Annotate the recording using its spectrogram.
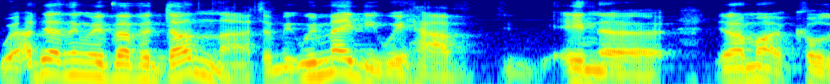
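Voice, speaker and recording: A man with an English accent is heard in a very clean recording with a silent background. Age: 60s. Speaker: poker player and poker executive. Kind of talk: podcast interview. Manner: hesitant, many repetitions.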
